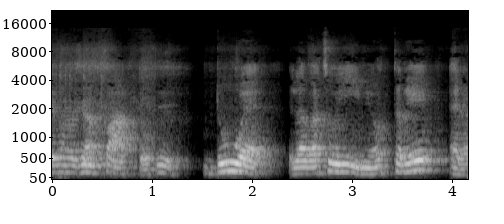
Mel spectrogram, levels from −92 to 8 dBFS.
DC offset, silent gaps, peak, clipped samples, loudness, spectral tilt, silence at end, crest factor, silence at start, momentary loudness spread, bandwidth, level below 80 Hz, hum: under 0.1%; none; -4 dBFS; under 0.1%; -21 LUFS; -6 dB/octave; 0 s; 16 dB; 0 s; 12 LU; 11 kHz; -70 dBFS; none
